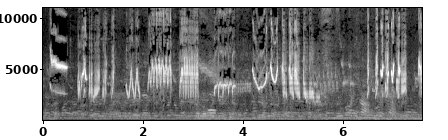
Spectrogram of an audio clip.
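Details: Mashhadi jal bird from Iran, sung in Kabul, delivering a varied string of high whistles, trills and looping slurred notes, some buzzy, with short pauses between phrases and a low hum of voices behind.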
